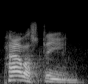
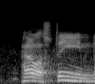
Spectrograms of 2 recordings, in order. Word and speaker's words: Palestine: And I'm from Palestine. That's a town in the East Texas area. And it is pronounced Palestine, not Palestine.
